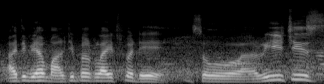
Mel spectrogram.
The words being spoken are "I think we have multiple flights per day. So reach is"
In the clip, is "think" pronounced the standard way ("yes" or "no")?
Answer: no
